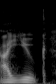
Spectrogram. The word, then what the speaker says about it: Aiyuk: It's Aiyuk for our street fighter fans. Aiyuk, kid, right? Like you can get it that way, but it's pronounced I, like the eyeball, and Yuk, Y-O-O-K, Aiyuk.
